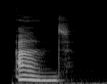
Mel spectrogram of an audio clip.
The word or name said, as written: and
